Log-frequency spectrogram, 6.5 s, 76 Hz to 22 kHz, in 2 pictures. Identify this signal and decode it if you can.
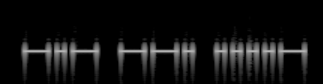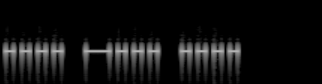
Morse code, heard as a keyed tone, about 15 wpm, 700 Hz. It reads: KG4HBH
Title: USA Callsign DE Callsign 15wpm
